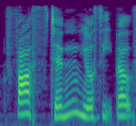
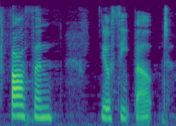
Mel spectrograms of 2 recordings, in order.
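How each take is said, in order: First: The T in 'fasten' is pronounced. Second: The T in 'fasten' is silent. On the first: The speaker calls it wrong. "it's not fasten your seatbelts" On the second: The speaker calls it right. "it's fasten your seatbelt"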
